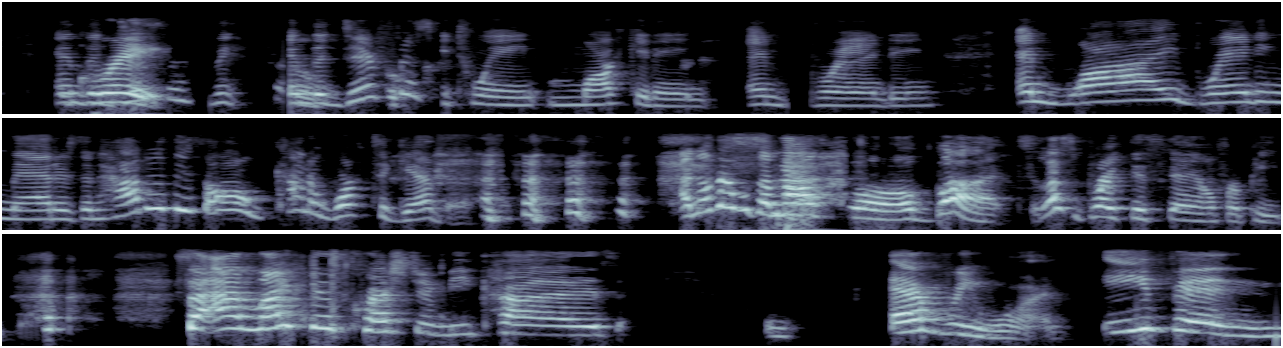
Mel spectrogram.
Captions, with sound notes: - Great. - And the difference between marketing and branding and why branding matters and how did this all kind of work together. (laughing) I know that was a mouthful, but let's break this down for people. - I like this question because everyone even experts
